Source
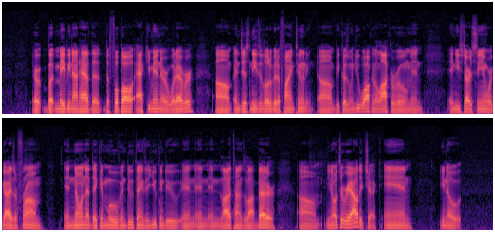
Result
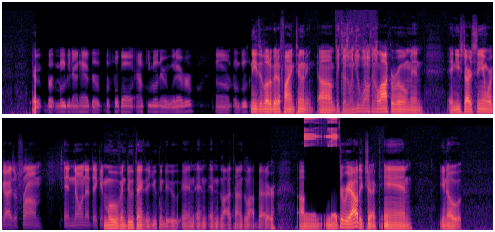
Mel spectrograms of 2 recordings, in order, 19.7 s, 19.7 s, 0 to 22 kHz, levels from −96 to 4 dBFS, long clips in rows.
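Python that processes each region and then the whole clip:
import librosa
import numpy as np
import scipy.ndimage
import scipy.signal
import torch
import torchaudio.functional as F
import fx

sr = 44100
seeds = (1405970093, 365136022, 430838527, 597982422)

y = fx.chain(x, sr, fx.fixed_phaser(hz=1100.0, stages=8),
    fx.vowel_sweep(vowels='i-u', hz=1.1), at=(0.66, 4.98))
y = fx.chain(y, sr, fx.curve_eq(hz=(150.0, 360.0, 650.0, 1100.0, 1900.0, 2800.0, 8500.0), db=(0, -16, -21, -12, -23, 5, -3)),
    fx.spectral_comp(ratio=2.0), at=(6.65, 7.5))
y = fx.chain(y, sr, fx.bandpass_q(hz=3000.0, q=2.0),
    fx.band_squash(depth_pct=70), at=(9.81, 11.85))
y = fx.chain(y, sr, fx.highpass(hz=96.0, slope=12),
    fx.level_steps(step_db=18),
    fx.ring_mod(carrier_hz=21.0), at=(12.61, 15.19))
y = fx.chain(y, sr, fx.resample_bad(factor=4, down='filtered', up='zero_stuff'),
    fx.brickwall_bandstop(low_hz=570.0, high_hz=7800.0),
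    fx.band_squash(depth_pct=70), at=(15.85, 16.57))
y = fx.chain(y, sr, fx.highpass(hz=120.0, slope=12),
    fx.low_shelf(hz=480.0, db=11.5),
    fx.band_squash(depth_pct=70), at=(17.11, 17.53))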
